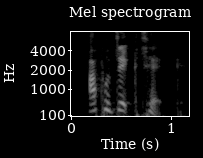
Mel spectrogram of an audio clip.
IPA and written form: ˌæpəˈdɪktɪk (apodictic)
